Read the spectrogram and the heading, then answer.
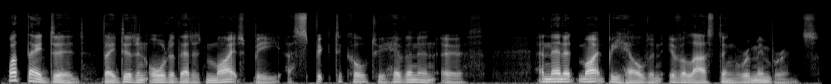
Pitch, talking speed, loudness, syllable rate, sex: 100 Hz, 190 wpm, -20 LUFS, 4.9 syllables/s, male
